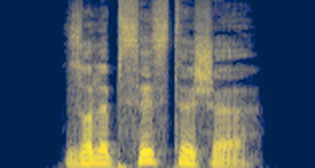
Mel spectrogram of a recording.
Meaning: inflection of solipsistisch: 1. strong/mixed nominative/accusative feminine singular 2. strong nominative/accusative plural 3. weak nominative all-gender singular
- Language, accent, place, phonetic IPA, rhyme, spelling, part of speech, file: German, Germany, Berlin, [zolɪˈpsɪstɪʃə], -ɪstɪʃə, solipsistische, adjective, De-solipsistische.ogg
